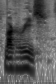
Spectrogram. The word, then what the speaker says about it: Marguerite: Marguerite, so wird sie ausgesprochen, glaube ich.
